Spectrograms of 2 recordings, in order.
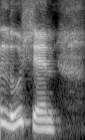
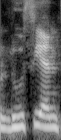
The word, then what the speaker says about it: Lucian: Lucian name is, well, we say Lucian, but it can most people most people pronounce it. His teachers call him Lucien too.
